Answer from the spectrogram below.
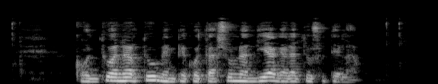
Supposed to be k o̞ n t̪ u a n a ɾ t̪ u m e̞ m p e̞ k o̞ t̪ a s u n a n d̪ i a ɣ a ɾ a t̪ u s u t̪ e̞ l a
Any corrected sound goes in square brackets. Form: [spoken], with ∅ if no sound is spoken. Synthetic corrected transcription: k o̞ n t̪ u a n a ɾ t̪ u m e̞ m p e̞ k o̞ t̪ a s u n a n d̪ i a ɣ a ɾ a t̪ u s u t̪ e̞ l a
